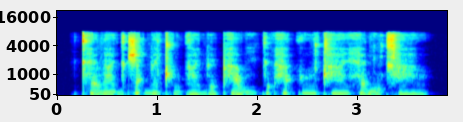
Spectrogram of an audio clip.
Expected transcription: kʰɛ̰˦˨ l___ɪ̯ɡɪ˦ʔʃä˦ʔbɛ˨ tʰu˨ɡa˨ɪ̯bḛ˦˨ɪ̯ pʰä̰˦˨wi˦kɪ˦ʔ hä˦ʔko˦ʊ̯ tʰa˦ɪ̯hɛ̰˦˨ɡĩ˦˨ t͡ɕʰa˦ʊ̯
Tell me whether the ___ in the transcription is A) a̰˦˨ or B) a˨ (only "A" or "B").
B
